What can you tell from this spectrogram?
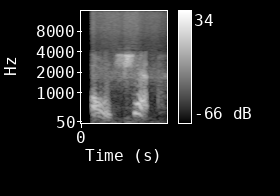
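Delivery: reliving the shock, voice jumping up; stunned disbelief. Retold or imitated. Father stunned after daughter calls him out, high disbelief.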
